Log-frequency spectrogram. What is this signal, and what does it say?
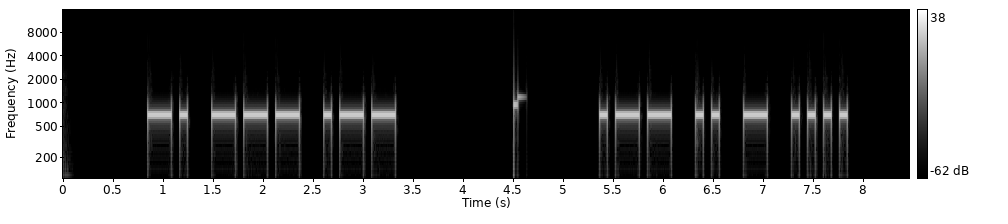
Morse code, heard as a keyed tone, about 15 wpm, 700 Hz. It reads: NOW WITH
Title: Sentences from Top 100 Words - New Word Drill - 15wpm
